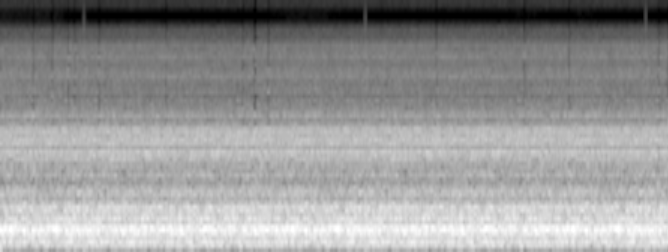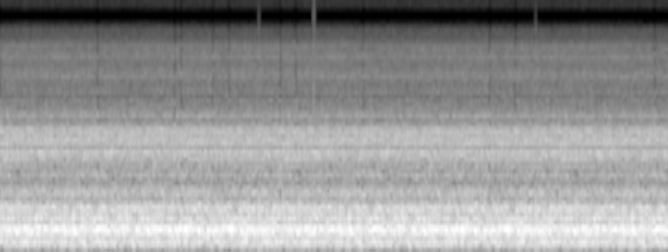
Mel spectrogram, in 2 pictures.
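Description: Wind rushes steadily past a gliding aircraft.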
